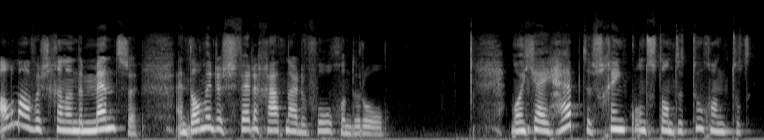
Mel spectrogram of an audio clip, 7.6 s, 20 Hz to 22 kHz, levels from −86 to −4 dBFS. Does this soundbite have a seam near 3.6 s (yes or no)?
no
